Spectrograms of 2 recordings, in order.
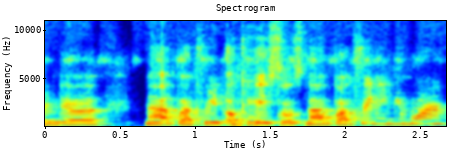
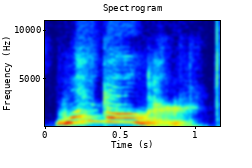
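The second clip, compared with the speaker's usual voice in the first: high squeaky mock boast; playful emphasis; 12 semitones higher than usual. Real, not acted. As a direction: squeak it out proudly. Stressing her cheap lipstick.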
